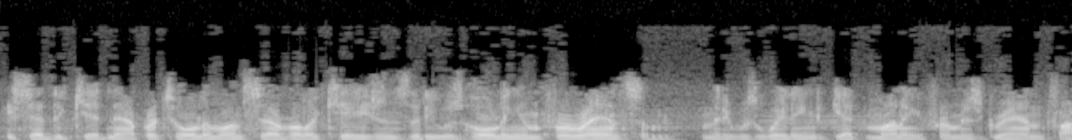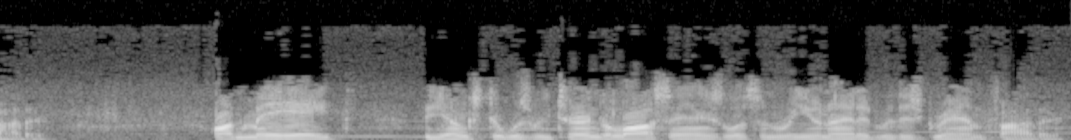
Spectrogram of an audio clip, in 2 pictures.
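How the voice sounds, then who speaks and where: An actor playing a businesslike police sergeant, narrating a 1950s radio crime drama in a clipped, understated, matter-of-fact way. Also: male voice, deep voice, fast, slight background noise, lightly acted. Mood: flat, matter-of-fact. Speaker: detective narrator. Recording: dull vintage radio recording.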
